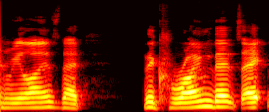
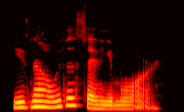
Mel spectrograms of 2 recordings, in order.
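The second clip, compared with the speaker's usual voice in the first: very quiet, hushed, fake solemn, somber tone; 13 dB quieter than usual. Mocking another speaker's line by copying it: imitating a fake sad tone. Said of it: "he uses his fake-ass tone".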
